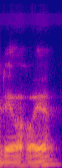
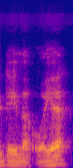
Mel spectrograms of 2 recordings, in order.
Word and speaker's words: De La Hoya: those films in Spanish I don't think they pronounce the letter H so it would be Oscar De La Hoya oh wow I pronounce it Oscar De La Hoya I find him particularly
